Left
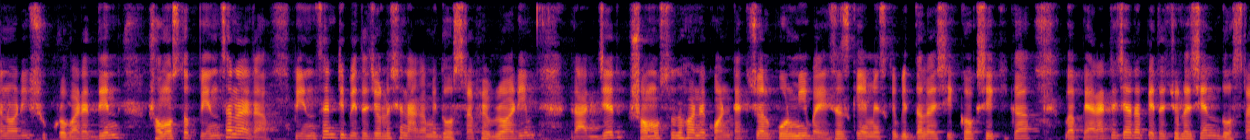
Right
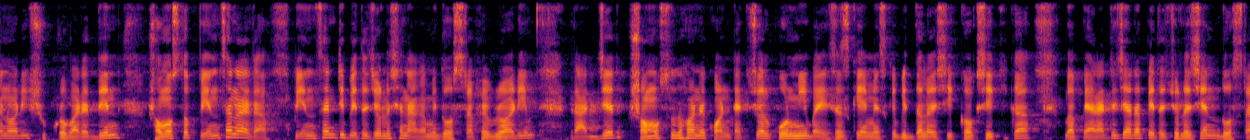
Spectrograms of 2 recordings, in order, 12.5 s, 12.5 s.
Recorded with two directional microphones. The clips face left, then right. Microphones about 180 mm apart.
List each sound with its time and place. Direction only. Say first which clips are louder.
0.0 s speech: right 4 dB; 15° right (ahead or behind)
1.5 s speech: right 3 dB; 15° right (ahead or behind)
